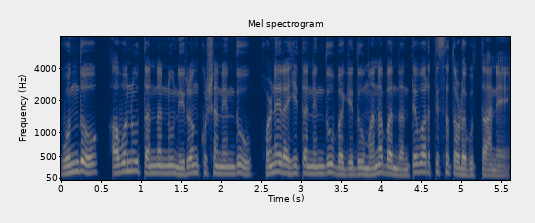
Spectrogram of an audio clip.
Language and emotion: Kannada, neutral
